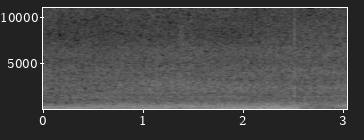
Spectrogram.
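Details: 2012 Lasko 400 series side-discharge heat pump, about 86°F outside, briefly switched to heat mode: low, steady compressor hum with soft vibration and no knocking or slugging, much quieter than in cold mode; normal compressor running.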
